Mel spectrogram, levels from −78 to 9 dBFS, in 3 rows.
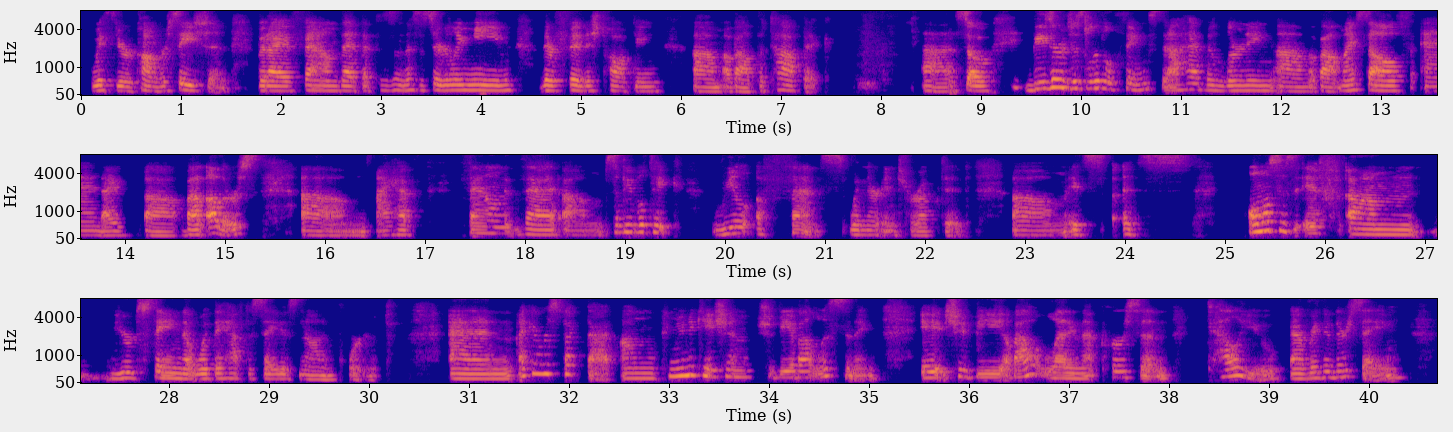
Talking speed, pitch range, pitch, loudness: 140 wpm, 165-215 Hz, 180 Hz, -24 LUFS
